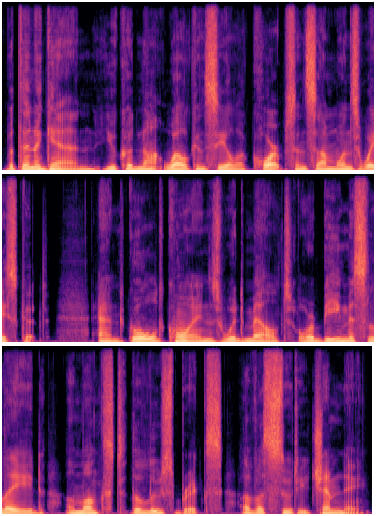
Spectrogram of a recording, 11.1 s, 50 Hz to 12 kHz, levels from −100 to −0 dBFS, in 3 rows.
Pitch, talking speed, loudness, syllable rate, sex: 120 Hz, 155 wpm, -20 LUFS, 4.0 syllables/s, male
